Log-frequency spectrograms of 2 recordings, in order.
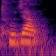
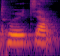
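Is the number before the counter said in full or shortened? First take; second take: shortened; full. First: The number is shortened to du. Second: The number is said in full as dul. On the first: The speaker calls it right. "you're saying" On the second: The speaker calls it wrong. "You wouldn't say"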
